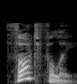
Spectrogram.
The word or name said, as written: thoughtfully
